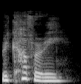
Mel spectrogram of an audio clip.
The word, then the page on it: recovery: British English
